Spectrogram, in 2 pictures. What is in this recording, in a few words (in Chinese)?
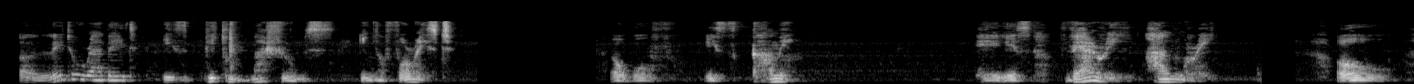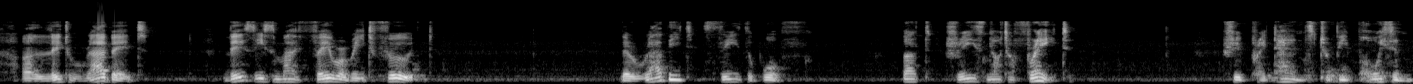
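英文绘本干音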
